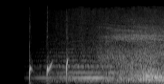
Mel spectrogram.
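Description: Intro-animation sound effects: three quick cartoon plops, each a short upward swoop a little higher than the last, about a quarter second apart, followed by a rising musical swell.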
